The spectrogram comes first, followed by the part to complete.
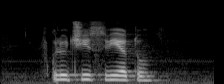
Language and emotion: Russian, neutral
